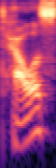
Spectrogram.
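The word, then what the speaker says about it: Thales: with talis that's th al es and it's pronounced talus like tal u.s.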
